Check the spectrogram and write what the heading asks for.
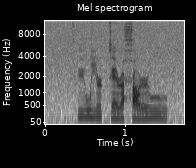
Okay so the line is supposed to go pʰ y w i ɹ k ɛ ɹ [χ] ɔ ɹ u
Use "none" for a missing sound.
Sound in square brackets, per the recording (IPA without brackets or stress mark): ħ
